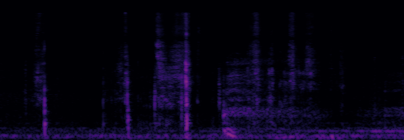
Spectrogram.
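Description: Pokémon trading cards being handled and slid against each other in the hands, quiet and rustly, with a few sharp clicks of card edges.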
